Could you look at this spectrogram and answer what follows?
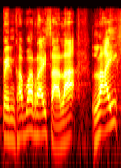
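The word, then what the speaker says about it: ไลค์: คำ ว่า ไร้ สาระ ไลค กับ ไรฟ นะ ฮะ ใน ที่ นี้ ออก เสียง ไม่ เหมือน กัน นะ ฮะ มี ความ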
